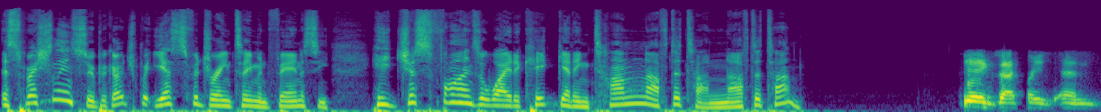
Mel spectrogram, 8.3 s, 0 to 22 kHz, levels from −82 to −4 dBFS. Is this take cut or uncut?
uncut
